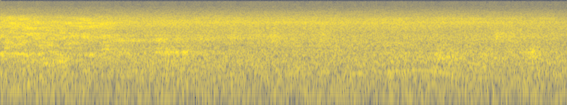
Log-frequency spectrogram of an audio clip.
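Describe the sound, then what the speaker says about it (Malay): Small forest stream flowing steadily, a continuous broadband wash of running water with no breaks, fairly faint and heard alone. "Safia, there's a river also"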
